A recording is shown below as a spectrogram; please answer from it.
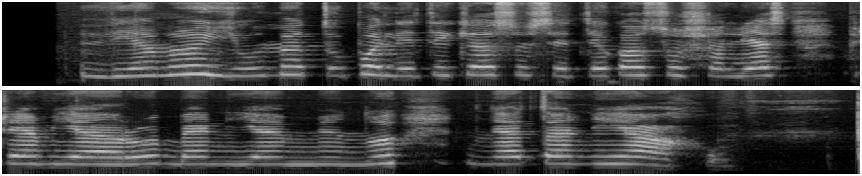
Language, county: Lithuanian, Vilnius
